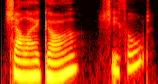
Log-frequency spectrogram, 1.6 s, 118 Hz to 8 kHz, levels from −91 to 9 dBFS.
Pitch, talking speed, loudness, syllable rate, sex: 220 Hz, 190 wpm, -17 LUFS, 3.8 syllables/s, female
